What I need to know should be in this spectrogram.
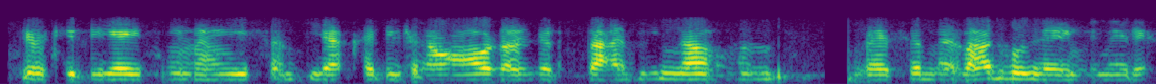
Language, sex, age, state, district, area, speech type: Hindi, male, 60+, Uttar Pradesh, Sonbhadra, rural, conversation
